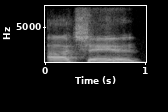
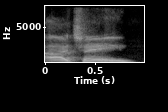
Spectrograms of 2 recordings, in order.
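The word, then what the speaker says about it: Achane: now with moster and a Chan not I chain um got that update a couple days ago to say his name correctly uh but you know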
